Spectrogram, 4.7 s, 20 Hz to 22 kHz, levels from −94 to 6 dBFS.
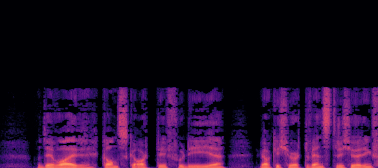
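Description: Heavy lossy coding, likely Vorbis compression, quantises the treble coarsely and removes everything above 10.5 kHz. That fits a bitrate near 31 kbps and leaves the speech hissy and grainy throughout. Pre-echo follows at 1.28 s, 1.96 to 1.98 s and 3.81 s: block quantisation noise spreads ahead of sharp attacks, putting roughly 20 ms of hiss before each and smearing it.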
